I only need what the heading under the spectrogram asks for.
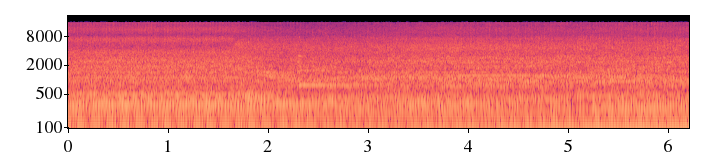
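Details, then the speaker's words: Westinghouse WGEN9500 generator, previously surging from bad gas, after draining the fuel, refilling with fresh gas and cleaning the pilot/idle jet; one even, steady drone with no rise and fall or hunting; governor settled, now runs smoothly. "we cleaned out the pilot the idle jet and now it runs pretty smooth"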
